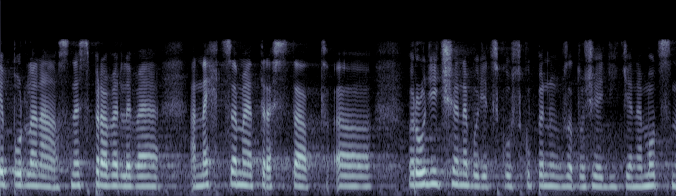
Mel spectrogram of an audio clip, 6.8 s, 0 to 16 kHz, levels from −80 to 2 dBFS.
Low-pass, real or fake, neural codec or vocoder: 7.2 kHz; real; none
